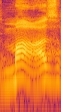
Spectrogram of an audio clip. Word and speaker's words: Maz: in the world cuz my name is Maz like the word mas which means more in Spanish for some reason Mexicans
